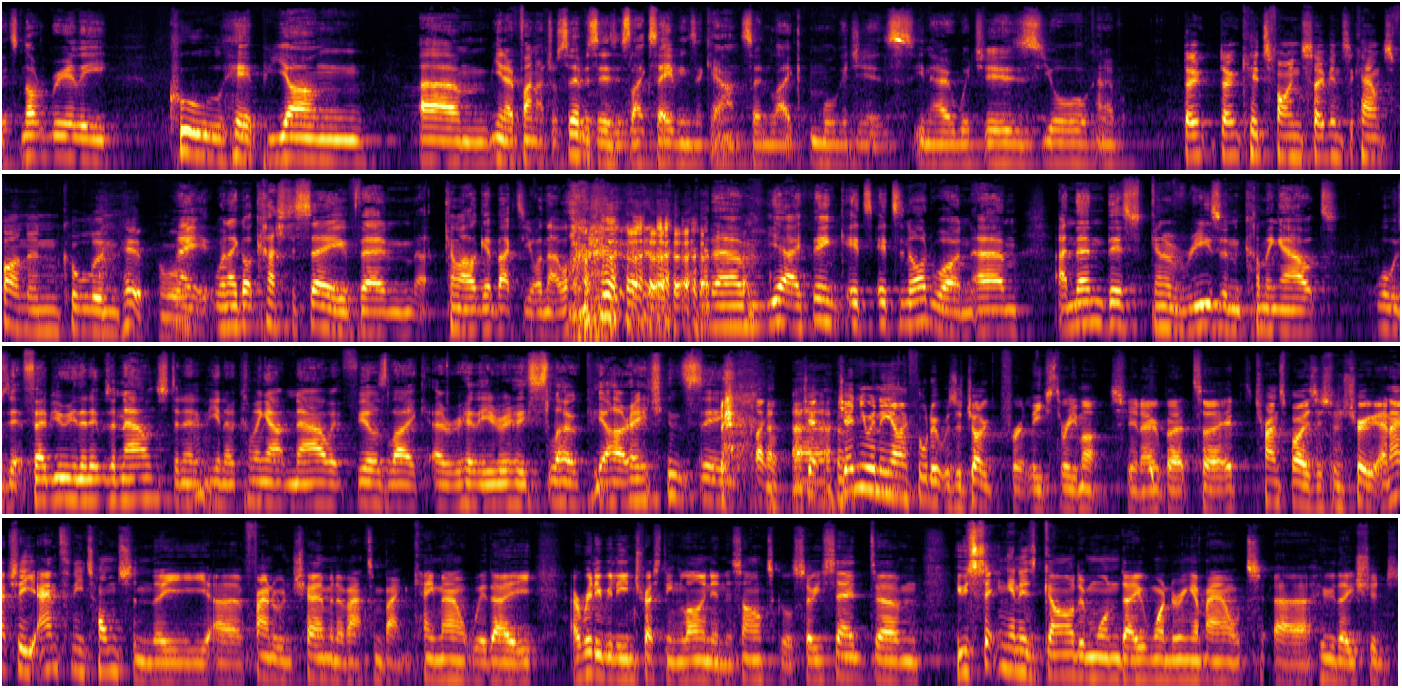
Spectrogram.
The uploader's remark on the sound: LIVE from Money20/20 Europe. We bring you our first ever live podcast, recorded in front of a live audience at Money20/20 Europe, Copenhagen. They discuss the latest news and stories with additional audience interaction.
